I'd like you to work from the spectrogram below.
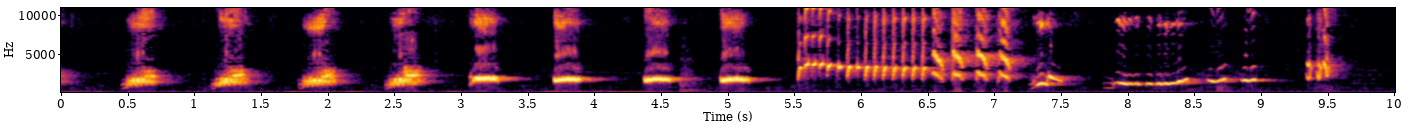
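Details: White-rumped shama of the Borneo form, shown in a bowing display, sings a run of loud, rich, repeated phrases about every half second, then a rapid chattering trill and sliding whistled notes.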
